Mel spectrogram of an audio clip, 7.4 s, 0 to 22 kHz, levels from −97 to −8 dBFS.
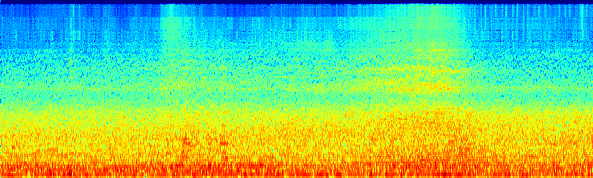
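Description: Throughout the clip the sound has a rough, grainy texture, with tonal parts breaking into noise and a gritty sheen over the whole band. There is no dulling and little swirl, and content reaches to about 20.3 kHz. The fault is likely Opus compression in its CELT music mode at a low bitrate, around 24 kbps. Short of bits, the encoder keeps each band's energy but refills detail with folded or noise-like content, which is what produces this plainly audible coarseness.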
